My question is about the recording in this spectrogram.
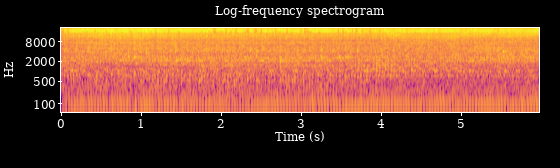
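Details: Speed boat inboard engine after repairs, started with water on; steady even low rumble at constant idle with no misses, knocks or surges; runs fine, though raw water hose is leaking.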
